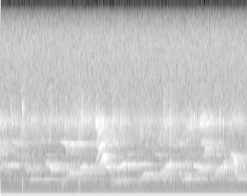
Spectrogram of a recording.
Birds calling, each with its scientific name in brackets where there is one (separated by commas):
Red-billed Leiothrix (Leiothrix lutea), Hawaii Creeper (Loxops mana)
